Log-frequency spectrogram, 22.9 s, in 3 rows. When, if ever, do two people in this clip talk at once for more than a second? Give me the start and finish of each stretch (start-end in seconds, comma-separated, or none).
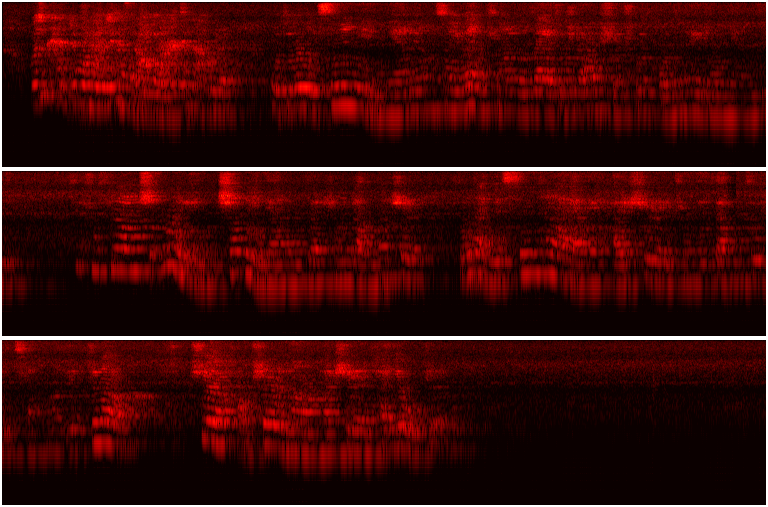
0.7-2.1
